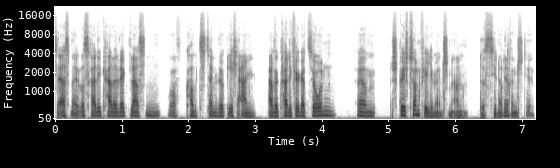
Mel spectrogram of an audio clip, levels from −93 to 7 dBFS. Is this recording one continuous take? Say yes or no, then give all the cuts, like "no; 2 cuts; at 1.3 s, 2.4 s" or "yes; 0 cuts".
no; 2 cuts; at 3.1 s, 4.4 s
